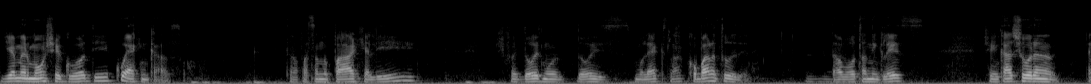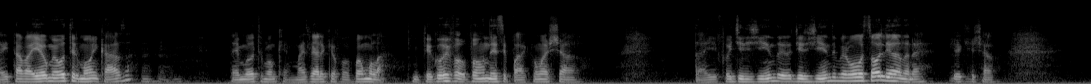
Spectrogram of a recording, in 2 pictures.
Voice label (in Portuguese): narrativa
